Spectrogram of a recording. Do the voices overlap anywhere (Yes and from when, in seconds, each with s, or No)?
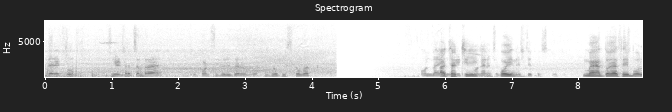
Yes, from 5.9 s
